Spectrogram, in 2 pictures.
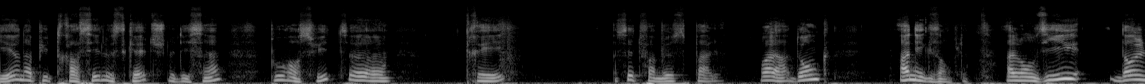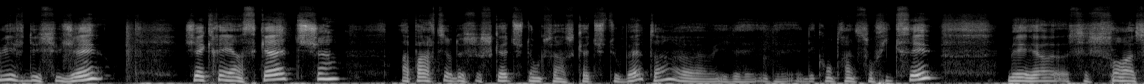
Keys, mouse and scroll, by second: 2.7 space, 3.3 scroll down 1, 5.2 click, 5.9 space, 6.7 click, 7.2 scroll down 1, 7.9-9.1 drag, 12.6 click, 13.9 click, 16.7 click, 20.7 click.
